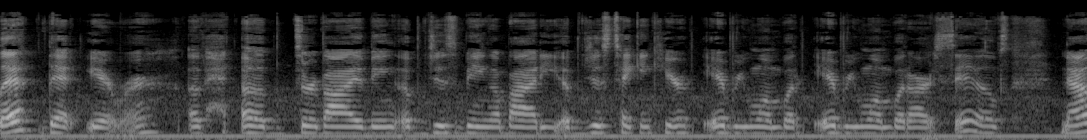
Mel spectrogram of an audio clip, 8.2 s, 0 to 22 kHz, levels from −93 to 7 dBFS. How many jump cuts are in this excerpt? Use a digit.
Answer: 2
